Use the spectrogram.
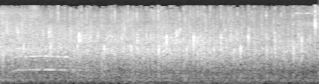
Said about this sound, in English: If you're new, they always clap here.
